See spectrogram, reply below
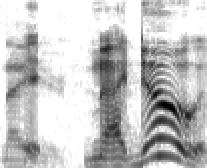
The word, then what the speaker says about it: Naidoo: Almost, Naidoo.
